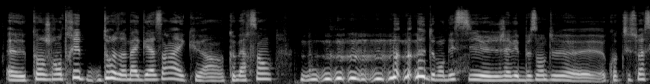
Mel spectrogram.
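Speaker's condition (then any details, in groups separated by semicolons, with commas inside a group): Stuttering; stuttering since age 8 in Tunisia, linked to school pressure, father's reproaches, grandmother's death, initially fluctuating; age 17, aware since 13, Éloquence du Bégaiement program, learned pauses, accepts stutter; blocks with throat tension, sometimes cannot breathe, substitutes words like succinct, formerly mute with strangers; repeated sounds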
